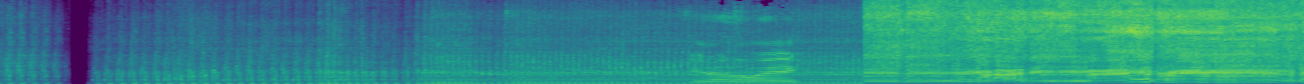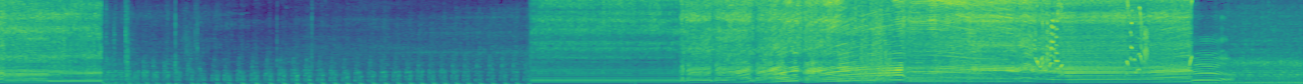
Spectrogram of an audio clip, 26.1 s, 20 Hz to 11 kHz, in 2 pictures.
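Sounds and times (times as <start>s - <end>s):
quadcopter motors whining: 8.7s - 14.1s, 18.4s - 25.0s.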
